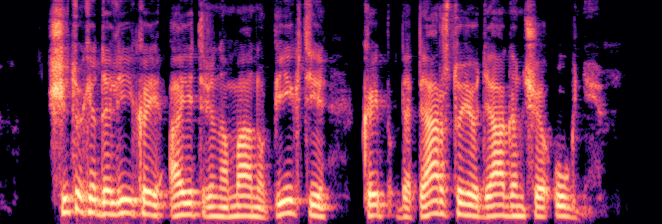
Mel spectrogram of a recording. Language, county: Lithuanian, Šiauliai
